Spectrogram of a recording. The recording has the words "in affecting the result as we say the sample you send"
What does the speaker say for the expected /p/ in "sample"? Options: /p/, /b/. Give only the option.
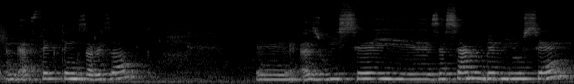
/b/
